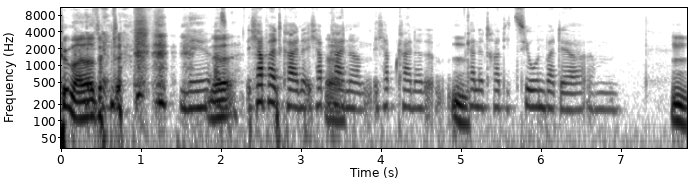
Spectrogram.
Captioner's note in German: gelächter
